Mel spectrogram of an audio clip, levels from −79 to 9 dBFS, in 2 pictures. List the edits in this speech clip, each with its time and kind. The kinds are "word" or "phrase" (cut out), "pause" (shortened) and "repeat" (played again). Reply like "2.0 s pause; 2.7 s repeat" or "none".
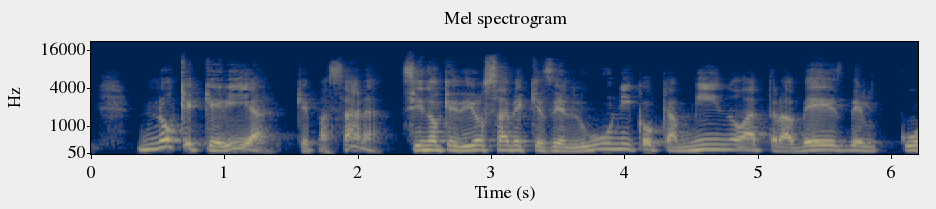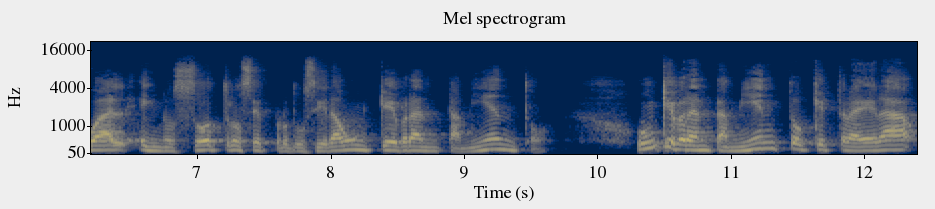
2.3 s pause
